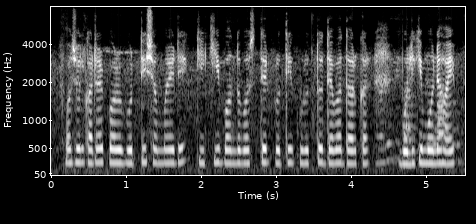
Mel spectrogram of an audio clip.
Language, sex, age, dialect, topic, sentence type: Bengali, female, 18-24, Western, agriculture, statement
